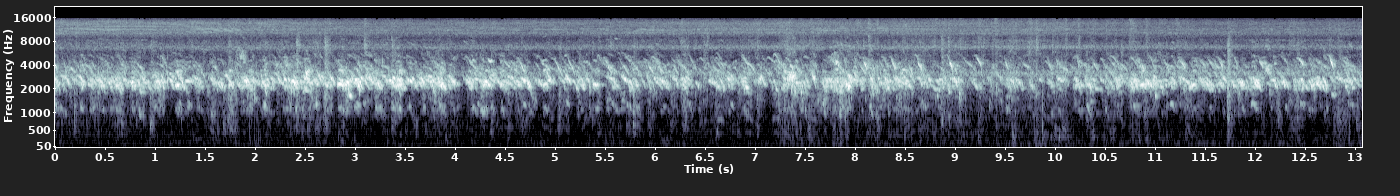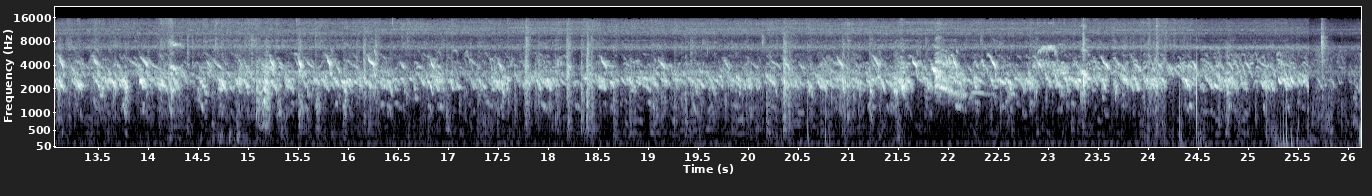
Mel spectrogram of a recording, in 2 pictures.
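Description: A flock of young broiler chickens peeping continuously, many high-pitched calls overlapping.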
